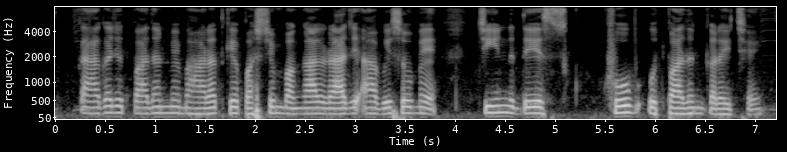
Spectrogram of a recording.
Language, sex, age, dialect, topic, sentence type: Magahi, male, 41-45, Western, agriculture, statement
